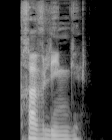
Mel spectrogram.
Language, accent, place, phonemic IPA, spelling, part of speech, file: French, France, Lyon, /tʁa.vliŋ/, travelling, noun, LL-Q150 (fra)-travelling.wav
- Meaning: 1. dolly, camera dolly (a specialized piece of film equipment resembling a little cart on which a camera is mounted) 2. travelling shot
